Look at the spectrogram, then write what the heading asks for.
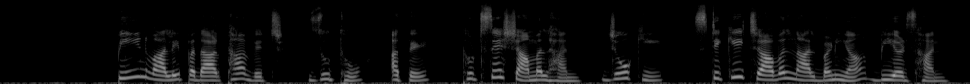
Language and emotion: Punjabi, neutral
